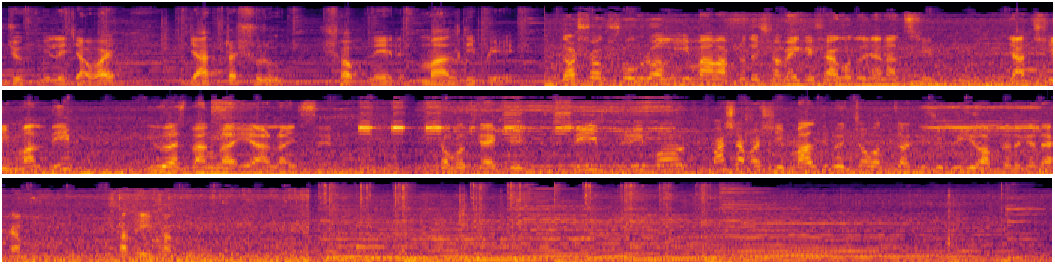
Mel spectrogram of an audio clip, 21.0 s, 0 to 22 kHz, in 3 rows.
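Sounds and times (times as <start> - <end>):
soft guitar music: 0.0 - 4.2, 16.0 - 21.0
road traffic rumble: 3.6 - 21.0
vehicle horn: 9.4 - 11.7.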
